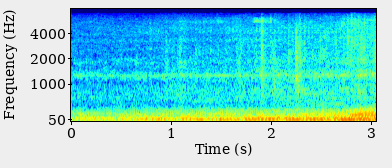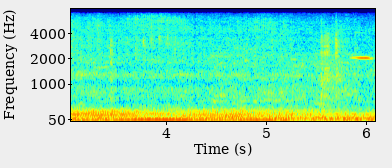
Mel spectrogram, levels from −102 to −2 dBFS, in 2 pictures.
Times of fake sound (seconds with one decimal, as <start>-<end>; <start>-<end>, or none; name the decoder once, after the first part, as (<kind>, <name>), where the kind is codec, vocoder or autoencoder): 0.7-2.1 (codec, DAC)

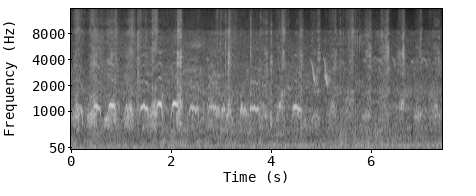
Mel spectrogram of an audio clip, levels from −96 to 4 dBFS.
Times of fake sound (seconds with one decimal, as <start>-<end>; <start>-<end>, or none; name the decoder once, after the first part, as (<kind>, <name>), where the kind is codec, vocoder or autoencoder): 0.5-1.8 (autoencoder, DAC-VAE); 2.8-3.5

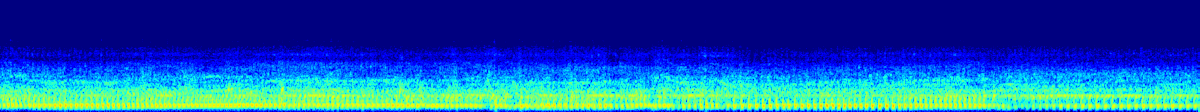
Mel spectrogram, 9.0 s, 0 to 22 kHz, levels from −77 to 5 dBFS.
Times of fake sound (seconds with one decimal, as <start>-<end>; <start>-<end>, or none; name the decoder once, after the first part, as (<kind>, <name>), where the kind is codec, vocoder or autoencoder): 0.6-4.9 (autoencoder, DAC-VAE); 5.9-7.6

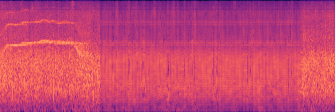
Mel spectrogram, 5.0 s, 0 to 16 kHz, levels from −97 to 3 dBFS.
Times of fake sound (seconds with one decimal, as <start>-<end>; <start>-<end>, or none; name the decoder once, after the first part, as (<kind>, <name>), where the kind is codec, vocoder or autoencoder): 1.5-4.5 (vocoder, BigVGAN v2)

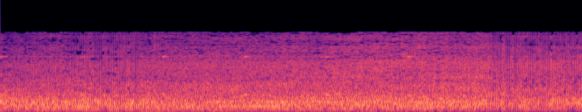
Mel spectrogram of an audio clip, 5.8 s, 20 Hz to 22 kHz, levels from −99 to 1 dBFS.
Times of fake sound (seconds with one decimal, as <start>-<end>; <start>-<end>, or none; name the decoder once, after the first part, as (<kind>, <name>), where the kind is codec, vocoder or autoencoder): 0.7-1.4 (vocoder, BigVGAN v2); 4.9-5.8

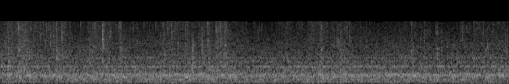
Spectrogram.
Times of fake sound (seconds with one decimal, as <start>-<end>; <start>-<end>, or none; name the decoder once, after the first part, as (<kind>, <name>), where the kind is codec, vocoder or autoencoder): 0.0-1.5 (vocoder, BigVGAN v2); 2.1-2.8; 4.0-5.1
